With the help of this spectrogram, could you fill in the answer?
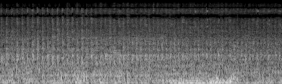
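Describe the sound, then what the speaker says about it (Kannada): A tractor engine runs steadily at idle, a continuous low rumble and mechanical vibration that stays close and fairly loud throughout, with no voices over it. "ಟ್ರ್ಯಾಕ್ಟರ್"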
